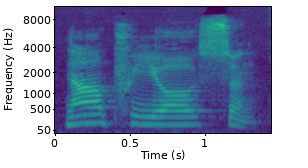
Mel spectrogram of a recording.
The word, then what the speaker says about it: Napıyorsun: okay let's see there but usually in dale's speech we don't pronounce that red we just drop it and we just say now puyo sun without red nap your soul nap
